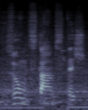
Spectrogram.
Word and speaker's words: Zum Stammtisch: So, Warner, what does the name ZumStammtisch mean?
